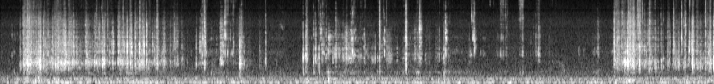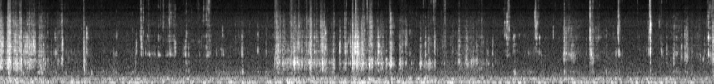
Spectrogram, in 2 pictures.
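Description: Close-up chewing and crunching of food in the mouth, coming in about four spells of a few seconds each.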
